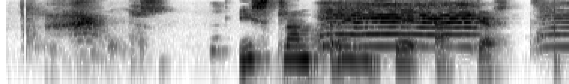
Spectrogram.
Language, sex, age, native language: Icelandic, female, 10, Icelandic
